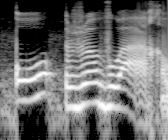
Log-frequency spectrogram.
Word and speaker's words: au revoir: AU is to be pronounced as O. O. Very basic English pronunciation. O. O. Je. I told you that the pronunciation of E is E. E. Together with RE, it's going to be je. Je. We have already done the pronunciation of OI, which is OUA in the word bonsoir. Here also you have the same combination of letters, OI, which is going to create the sound of voir.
